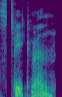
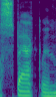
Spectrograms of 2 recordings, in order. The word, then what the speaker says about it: Spackman: Neil Speakman, not Speakman. Neil Spackman.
